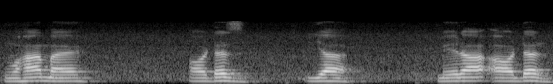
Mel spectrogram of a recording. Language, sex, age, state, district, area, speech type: Urdu, male, 18-30, Bihar, Gaya, rural, spontaneous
